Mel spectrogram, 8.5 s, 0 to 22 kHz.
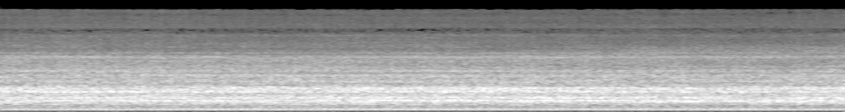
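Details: Single-phase 1 HP domestic stone-type atta chakki (flour mill) grinding jowar after stones retightened to grinding position: constant even motor hum, steady low drone and soft grinding rustle, no knocks or pitch changes; normal grinding operation.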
